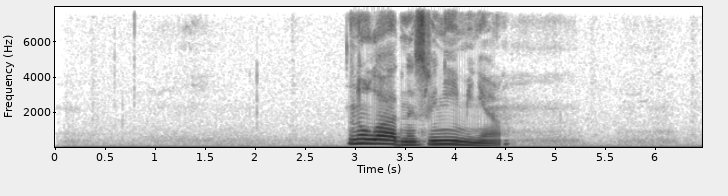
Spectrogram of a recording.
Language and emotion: Russian, sad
